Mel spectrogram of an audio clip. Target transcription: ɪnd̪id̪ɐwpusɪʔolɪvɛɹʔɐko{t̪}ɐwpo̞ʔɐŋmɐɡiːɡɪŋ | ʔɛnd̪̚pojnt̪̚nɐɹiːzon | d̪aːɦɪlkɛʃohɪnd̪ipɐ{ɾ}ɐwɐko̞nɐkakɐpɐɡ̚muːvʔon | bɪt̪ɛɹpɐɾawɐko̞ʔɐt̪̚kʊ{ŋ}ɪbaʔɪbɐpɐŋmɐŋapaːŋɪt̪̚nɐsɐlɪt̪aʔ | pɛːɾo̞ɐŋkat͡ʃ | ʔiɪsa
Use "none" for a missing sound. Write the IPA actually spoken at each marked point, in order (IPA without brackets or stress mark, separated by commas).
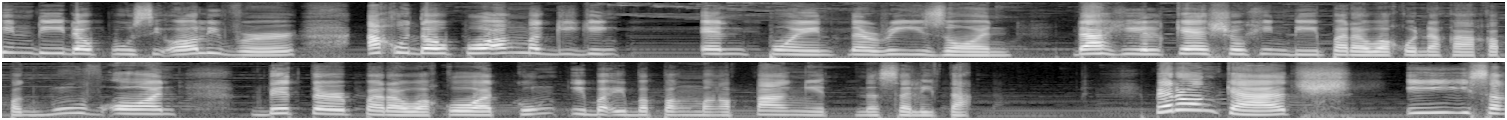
d̪, ɾ, ŋ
